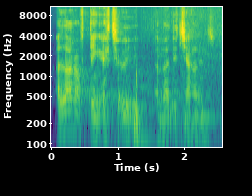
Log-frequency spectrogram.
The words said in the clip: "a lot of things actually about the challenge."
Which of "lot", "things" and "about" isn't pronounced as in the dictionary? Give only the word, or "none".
things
